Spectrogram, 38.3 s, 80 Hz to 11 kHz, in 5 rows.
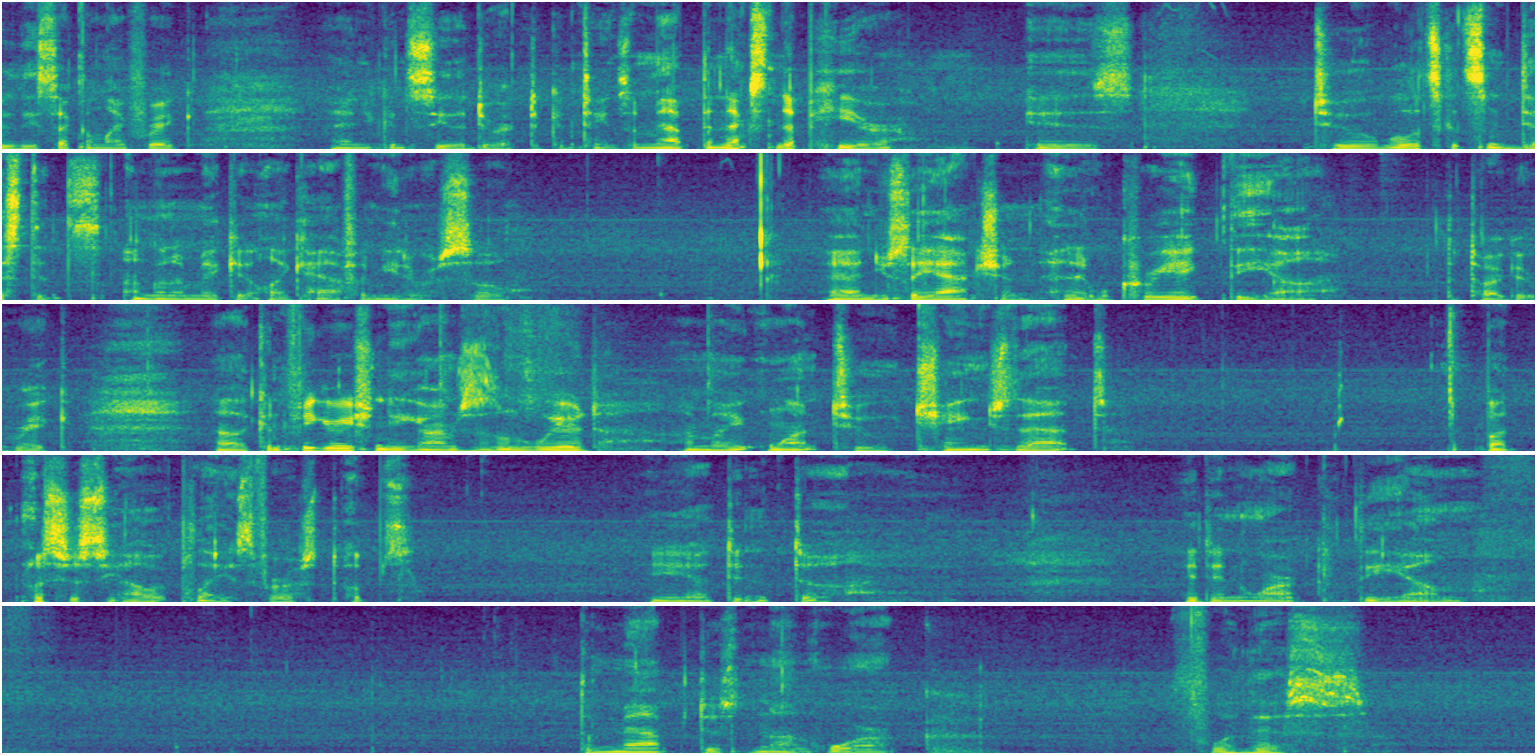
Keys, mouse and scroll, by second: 7.5 click, 12.3 click, 23.8 click, 30.1 click, 33.1 click.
